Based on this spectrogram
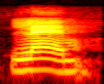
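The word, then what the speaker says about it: lamb: का मतलब होगा चिन्ह सॉरी यहां पे एल ए एम बी होगा लैम लैम का मतलब होता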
